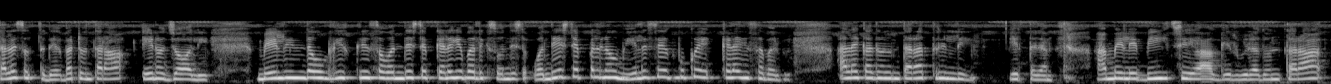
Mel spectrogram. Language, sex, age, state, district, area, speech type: Kannada, female, 18-30, Karnataka, Udupi, rural, spontaneous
